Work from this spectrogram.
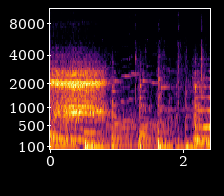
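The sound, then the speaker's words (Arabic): A sheep bleats, giving one long wavering call and then several shorter, choppier bleats. “اثبت بقى كده، انت خروف سعيد زي اللي جايبينك صحيح يا جدع؟”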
